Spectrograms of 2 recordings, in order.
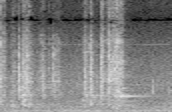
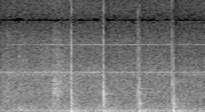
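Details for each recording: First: Exhaust heat shield on a lift, engine off, shaken by hand: tinny metallic rattling in short bursts because its broken clamp band has come apart. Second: Toyota Highlander exhaust tapped after repair (loose heat shield repaired, rear muffler shield replaced, rubber hangers reinstalled): four sharp taps dying out cleanly, no buzz or tinny rattle; heat shield tight, no exhaust rattle.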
